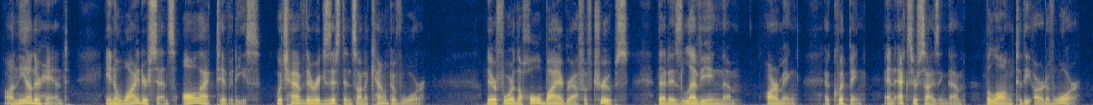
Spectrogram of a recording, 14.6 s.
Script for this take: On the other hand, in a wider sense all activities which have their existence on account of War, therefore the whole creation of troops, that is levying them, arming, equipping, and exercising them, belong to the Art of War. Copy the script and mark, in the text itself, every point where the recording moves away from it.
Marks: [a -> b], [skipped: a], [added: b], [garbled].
On the other hand, in a wider sense all activities which have their existence on account of War, therefore the whole [creation -> biograph] of troops, that is levying them, arming, equipping, and exercising them, belong to the Art of War.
